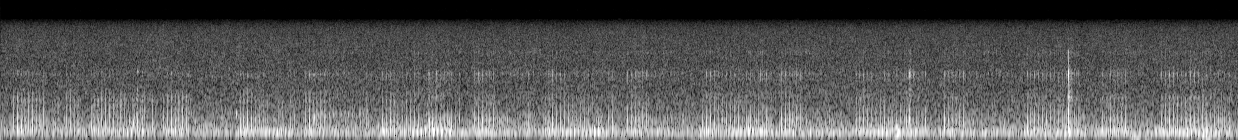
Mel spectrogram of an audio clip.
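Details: Pandy the cat, a loud purrer, relaxing during an ASMR pillow massage: continuous low rhythmic purring, each breath-cycle rising and falling evenly, with a single sharp click near the end.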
